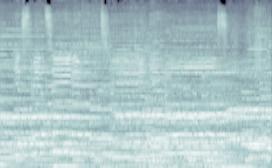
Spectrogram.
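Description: Large choir of children's voices singing a waltz in full voice, over an orchestral accompaniment with held bass notes.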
